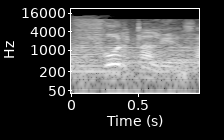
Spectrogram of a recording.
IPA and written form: foʁtaˈlezɐ (Fortaleza)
